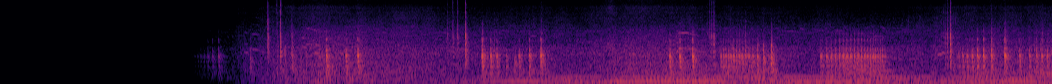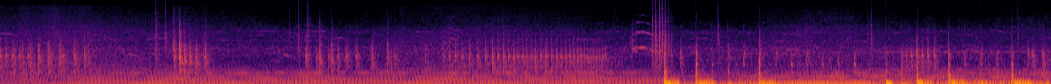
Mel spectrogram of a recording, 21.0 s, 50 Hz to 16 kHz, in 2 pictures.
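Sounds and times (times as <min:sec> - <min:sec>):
wooden ship timbers creaking: 0:02.0 - 0:21.0
low music drone: 0:05.5 - 0:21.0.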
